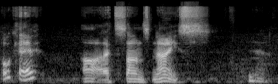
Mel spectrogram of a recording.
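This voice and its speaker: A man from the teaching a beginner English class over a video call, patient and clear, with a friendly welcoming manner. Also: medium pitch, huge pitch swings, slow pace, sharp tone, a little hiss or hum, rough recording. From United States, Minnesota. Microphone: video call headset or webcam mic.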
